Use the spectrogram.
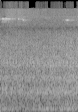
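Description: A heavy tronton bus idles with a deep rumble at Rosalia Indah's Palembang bus station during the busy homecoming rush, a steady low engine drone with a faint high whine over it.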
